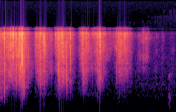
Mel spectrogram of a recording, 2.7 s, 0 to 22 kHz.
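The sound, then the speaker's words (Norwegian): A 50-euro paper banknote being crumpled up, a series of crisp crackling bursts in uneven rhythm over about two seconds, fading out with a final faint rustle. “Og hvis jeg krøller den euroseddelen”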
